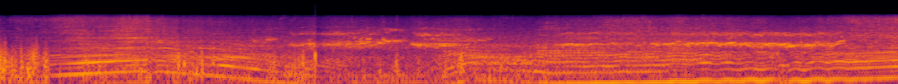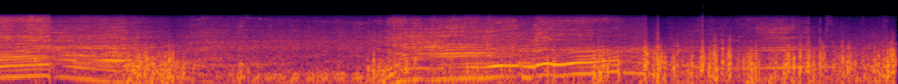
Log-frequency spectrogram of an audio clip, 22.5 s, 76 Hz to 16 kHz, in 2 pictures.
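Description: Eagle Talon's turbocharged 4G63 four-cylinder engine revving hard and falling back again and again as the car is driven around an autocross course, with tyres squealing through the turns. The sound dips in the middle and builds again towards the end.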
